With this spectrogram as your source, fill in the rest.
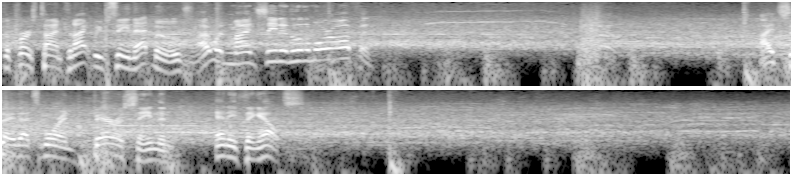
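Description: A crowd cheers and murmurs steadily.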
